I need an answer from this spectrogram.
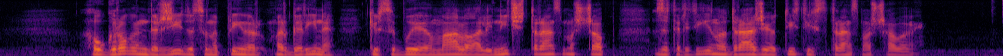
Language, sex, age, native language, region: Slovenian, male, 30-49, Slovenian, Central Slovenia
